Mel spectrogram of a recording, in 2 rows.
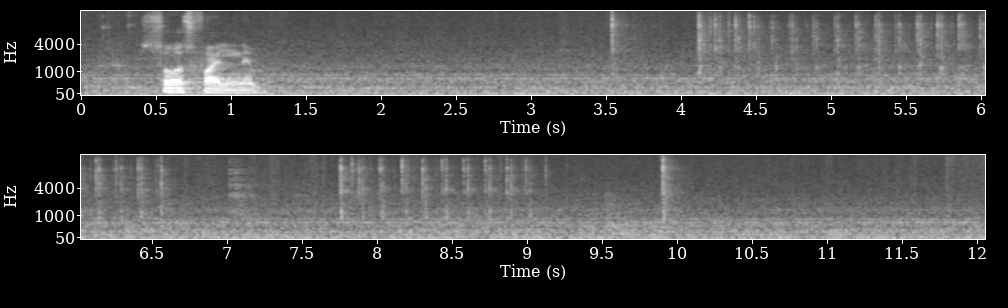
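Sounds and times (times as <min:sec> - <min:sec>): keyboard keys tapping: 0:04.1 - 0:06.7, 0:07.7 - 0:09.2.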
